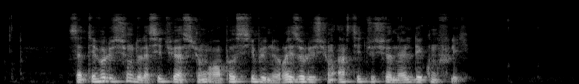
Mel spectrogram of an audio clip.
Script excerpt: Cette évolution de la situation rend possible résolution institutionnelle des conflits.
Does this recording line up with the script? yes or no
no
